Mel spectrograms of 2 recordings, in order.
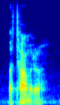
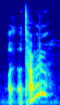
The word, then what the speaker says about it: Automata: I played Nier Automata, and that game, let me tell you. – Is it Automata or Automatica? – Automata. – Okay. – Yeah. So, Automata? Automata. Yeah.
